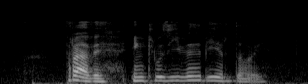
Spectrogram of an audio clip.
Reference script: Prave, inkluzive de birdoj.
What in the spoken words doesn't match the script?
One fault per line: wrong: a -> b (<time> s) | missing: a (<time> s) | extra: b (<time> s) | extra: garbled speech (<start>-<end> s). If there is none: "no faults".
missing: de (2.0 s)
